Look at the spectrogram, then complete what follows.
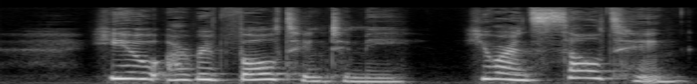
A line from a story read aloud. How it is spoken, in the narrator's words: she cried, with increasing anger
